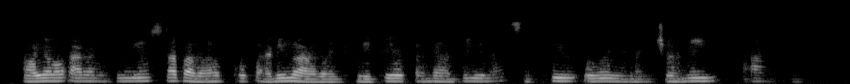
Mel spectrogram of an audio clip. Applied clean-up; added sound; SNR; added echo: neural mask model DeepFilterNet 3.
